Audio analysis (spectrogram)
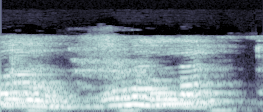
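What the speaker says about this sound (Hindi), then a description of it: "इनको भी खांसी आ रही थोड़ी थोड़ी ना अभी।" A small child gives a few short, soft coughs in quick succession, close up and brief.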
